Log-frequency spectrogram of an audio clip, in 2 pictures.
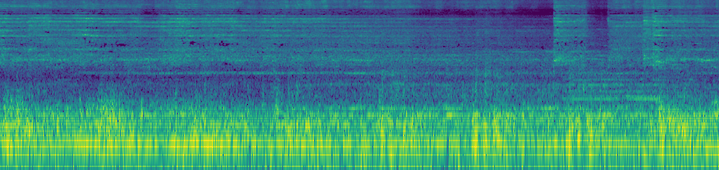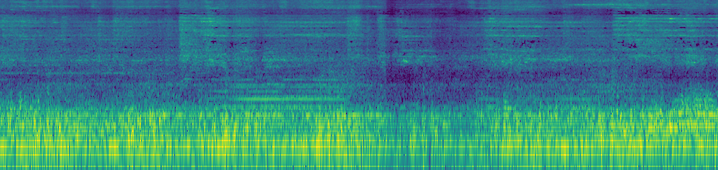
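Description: Freight train of tank cars rolling past at close range: a steady rumble and rattle of steel wheels on the rails, with steady squealing tones from the wheels coming and going twice in the middle.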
